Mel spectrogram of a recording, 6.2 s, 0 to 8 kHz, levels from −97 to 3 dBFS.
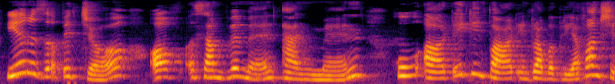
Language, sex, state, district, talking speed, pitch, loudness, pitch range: English, female, Gujarat, Valsad, 165 wpm, 255 Hz, -19 LUFS, 215-305 Hz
